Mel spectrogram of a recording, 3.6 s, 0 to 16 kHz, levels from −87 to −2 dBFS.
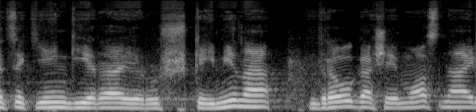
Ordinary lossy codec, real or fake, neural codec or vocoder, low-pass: Opus, 24 kbps; real; none; 14.4 kHz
